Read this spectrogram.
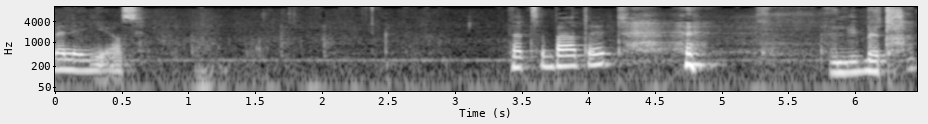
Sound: pauses for 3 seconds

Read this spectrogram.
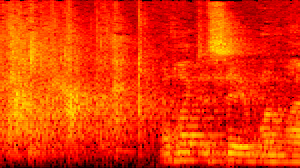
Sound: audience claps

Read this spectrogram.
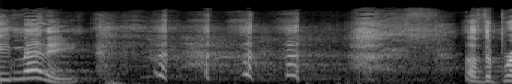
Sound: congregation laughs; laughs

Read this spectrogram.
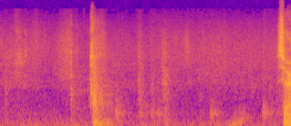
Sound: door shutting

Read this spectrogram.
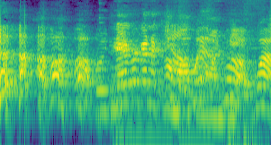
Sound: laughs

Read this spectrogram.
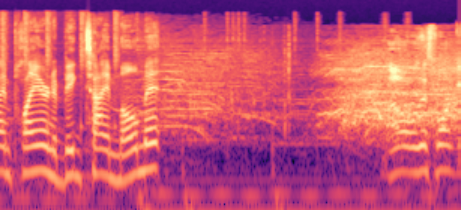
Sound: crowd Cheering

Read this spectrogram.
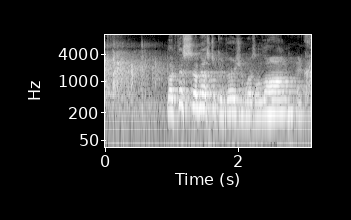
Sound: cheers and applause

